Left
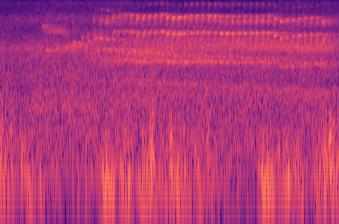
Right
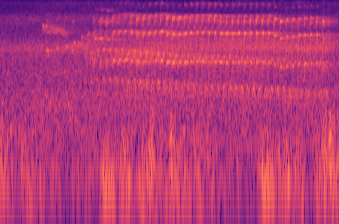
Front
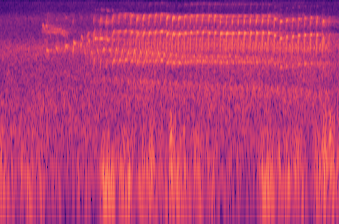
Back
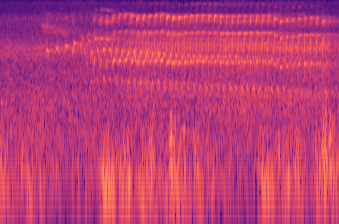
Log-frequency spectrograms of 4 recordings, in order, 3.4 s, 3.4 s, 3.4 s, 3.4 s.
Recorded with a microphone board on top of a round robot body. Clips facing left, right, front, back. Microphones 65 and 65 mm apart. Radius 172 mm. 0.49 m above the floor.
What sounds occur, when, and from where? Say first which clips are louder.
0.4 s a bird: right 1 dB, even; 115° right, 0.8 m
